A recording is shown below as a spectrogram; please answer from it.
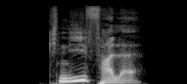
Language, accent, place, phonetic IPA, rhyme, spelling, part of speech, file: German, Germany, Berlin, [ˈkniːˌfalə], -iːfalə, Kniefalle, noun, De-Kniefalle.ogg
- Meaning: dative singular of Kniefall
